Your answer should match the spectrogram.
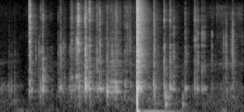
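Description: Aluminum drink can crackling and clicking as a utility knife blade is worked into and through its thin wall, with one sharp, loud click a little past halfway.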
